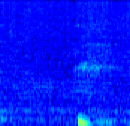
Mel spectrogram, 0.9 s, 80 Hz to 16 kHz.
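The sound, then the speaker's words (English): Honeybee wings buzzing in a low, steady hum, with a short louder swell of the buzz near the middle of the brief clip. “a honeybee's wings beat 230 times per second. It's this wing beat that produces the distinctive bee buzz.”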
